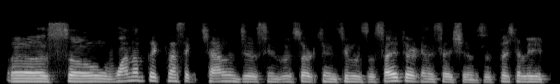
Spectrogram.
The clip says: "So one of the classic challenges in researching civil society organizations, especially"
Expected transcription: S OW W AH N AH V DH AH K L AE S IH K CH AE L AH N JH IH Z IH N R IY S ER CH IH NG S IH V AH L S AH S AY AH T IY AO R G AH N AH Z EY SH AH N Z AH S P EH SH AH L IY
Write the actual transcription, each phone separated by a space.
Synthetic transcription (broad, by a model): S OW W AH N AH V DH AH K L AE S IH K CH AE L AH N JH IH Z IH N R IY S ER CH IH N S IH V AH L S AH S AY AH T IY AO R G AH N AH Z EY SH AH N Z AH S P EH SH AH L IY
